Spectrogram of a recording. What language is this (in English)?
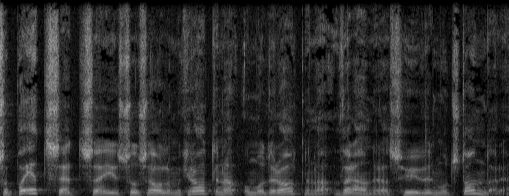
Swedish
